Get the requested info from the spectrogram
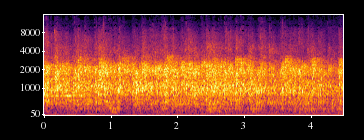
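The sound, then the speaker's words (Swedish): A large audience applauds steadily, a dense wash of many hands clapping at once that holds at an even level for several seconds with no voices rising above it. “Ge dem en jättestor applåd.”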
